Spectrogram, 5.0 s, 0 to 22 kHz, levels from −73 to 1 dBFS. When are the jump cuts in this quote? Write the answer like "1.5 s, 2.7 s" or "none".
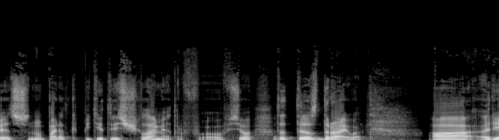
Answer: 2.7 s

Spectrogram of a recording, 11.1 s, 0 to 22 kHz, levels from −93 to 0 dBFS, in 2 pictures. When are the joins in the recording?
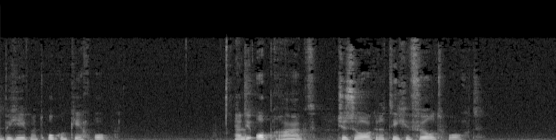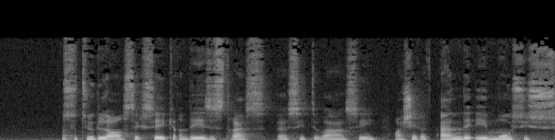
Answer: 2.4 s, 3.4 s, 6.2 s, 6.5 s, 9.4 s, 9.8 s

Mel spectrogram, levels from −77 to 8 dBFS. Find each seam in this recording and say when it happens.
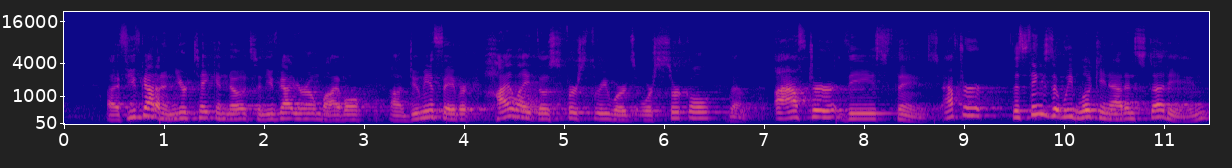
1.0 s, 6.7 s, 7.0 s, 10.1 s

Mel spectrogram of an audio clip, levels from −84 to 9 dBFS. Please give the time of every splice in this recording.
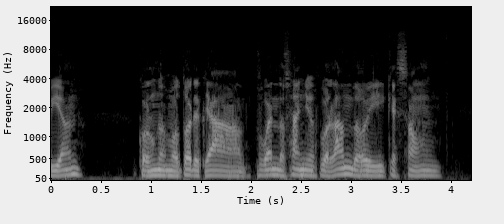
1.5 s, 2.1 s

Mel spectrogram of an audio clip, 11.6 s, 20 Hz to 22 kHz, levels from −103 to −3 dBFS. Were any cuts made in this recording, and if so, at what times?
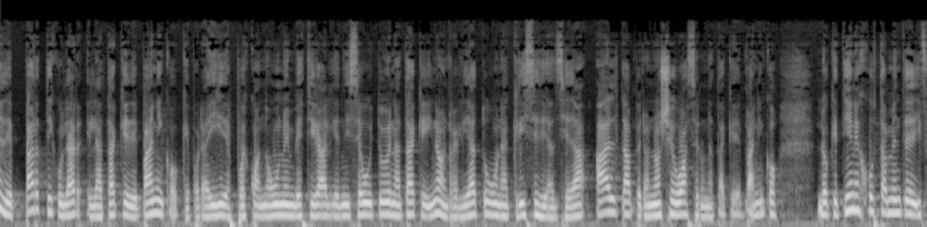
none

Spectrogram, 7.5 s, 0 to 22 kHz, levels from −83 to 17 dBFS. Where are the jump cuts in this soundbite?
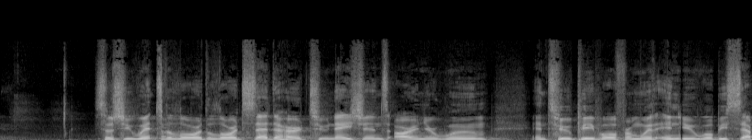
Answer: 1.6 s

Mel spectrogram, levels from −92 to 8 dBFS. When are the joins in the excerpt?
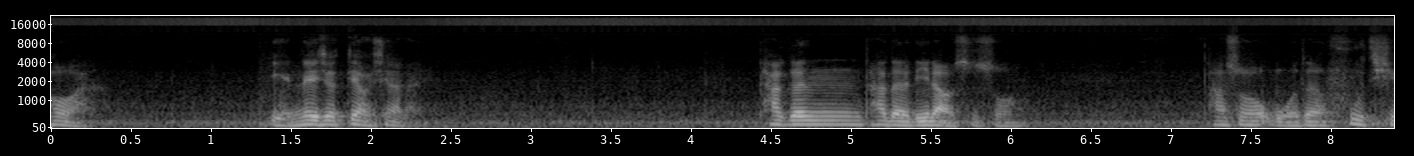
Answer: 1.3 s

